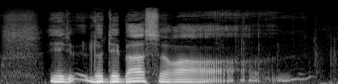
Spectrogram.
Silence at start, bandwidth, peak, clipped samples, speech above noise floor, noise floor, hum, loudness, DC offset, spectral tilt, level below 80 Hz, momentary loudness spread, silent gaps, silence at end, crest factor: 0.05 s; 14.5 kHz; 0 dBFS; under 0.1%; 24 dB; -38 dBFS; none; -15 LUFS; under 0.1%; -6.5 dB/octave; -44 dBFS; 22 LU; none; 0.3 s; 16 dB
